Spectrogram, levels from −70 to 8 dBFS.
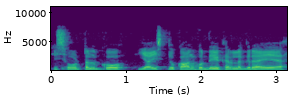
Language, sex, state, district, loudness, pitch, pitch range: Hindi, male, Rajasthan, Bikaner, -15 LUFS, 170 Hz, 155-175 Hz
